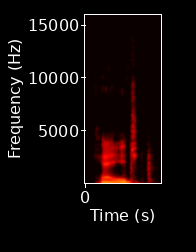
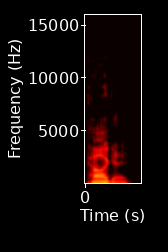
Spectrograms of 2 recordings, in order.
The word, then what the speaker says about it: Kage: Cage. Yep, I called them that my entire childhood as well. Oh, what is it? Kage? Yes, it is.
